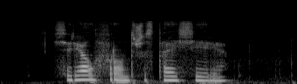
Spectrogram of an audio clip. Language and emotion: Russian, neutral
